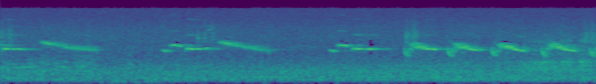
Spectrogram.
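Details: Mockingbird gives varied slurred whistles, some long and falling, some short, then a quick run of paired rising notes, over soft background noise.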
